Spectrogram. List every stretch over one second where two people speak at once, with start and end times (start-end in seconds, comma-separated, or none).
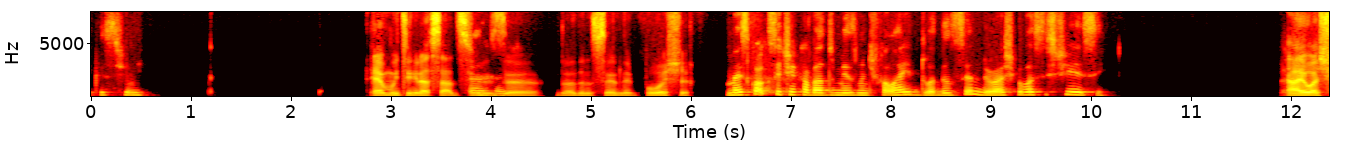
none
